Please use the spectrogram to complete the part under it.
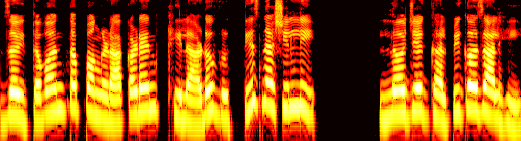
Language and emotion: Goan Konkani, disgusted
